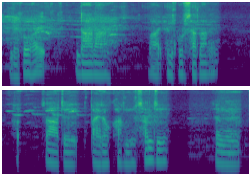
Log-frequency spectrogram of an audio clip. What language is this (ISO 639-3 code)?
brx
